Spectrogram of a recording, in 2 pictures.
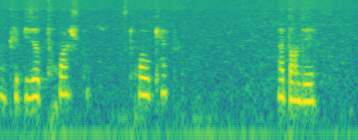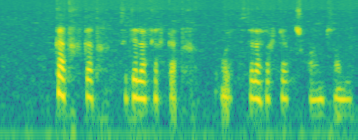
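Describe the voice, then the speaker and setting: A woman hosting a let's play, reading the game's text aloud evenly and adding soft casual asides. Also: mid-range voice, fairly even intonation, a little slow, creaky, long pauses, slightly rough, poor audio. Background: game music.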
